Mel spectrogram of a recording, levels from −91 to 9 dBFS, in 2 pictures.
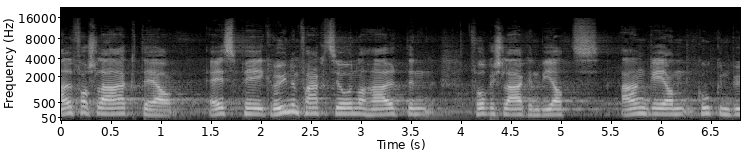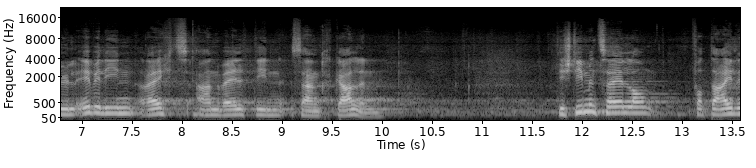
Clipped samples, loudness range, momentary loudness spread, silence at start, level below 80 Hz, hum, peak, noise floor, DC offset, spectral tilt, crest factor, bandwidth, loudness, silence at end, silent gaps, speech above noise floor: under 0.1%; 4 LU; 13 LU; 0 s; -66 dBFS; none; -2 dBFS; -47 dBFS; under 0.1%; -5 dB/octave; 20 dB; 14.5 kHz; -21 LUFS; 0 s; none; 26 dB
